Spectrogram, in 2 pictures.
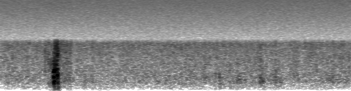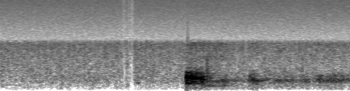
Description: My stomach rumbling.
